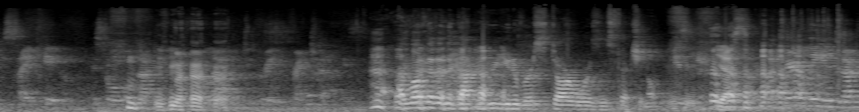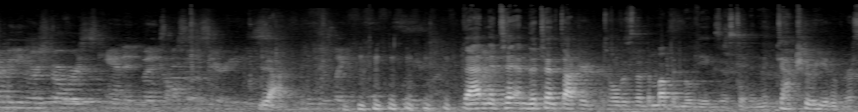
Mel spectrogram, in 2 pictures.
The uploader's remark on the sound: In this episode we turn to our archive of con panels and pull one of the earliest recordings that we have for the 42cast. Since this was a con panel.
